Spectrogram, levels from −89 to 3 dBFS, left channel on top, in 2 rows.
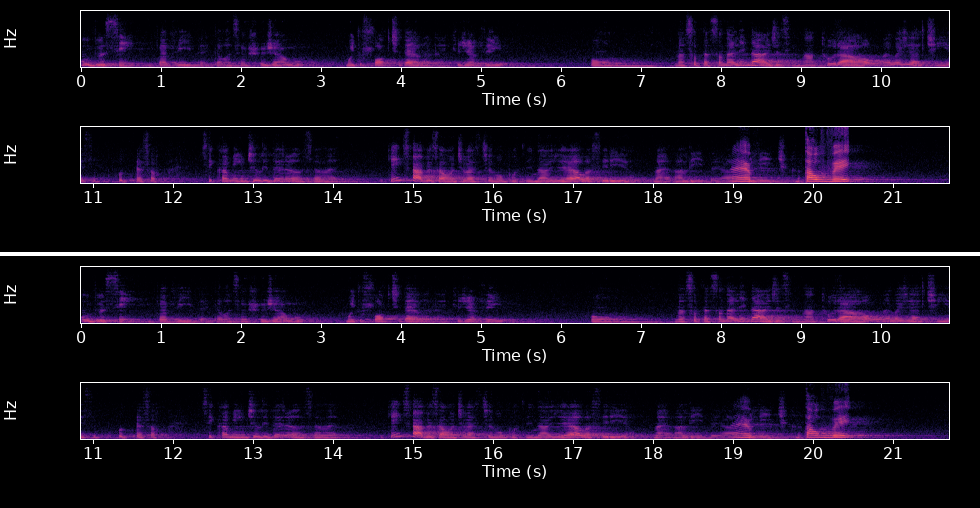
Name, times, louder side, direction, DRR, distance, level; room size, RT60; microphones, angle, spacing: voice 1, 0.0-2.8 3.3-5.3 6.4-11.8 12.4-14.1 14.7-19.5 19.8-19.9, equal, 15° left, 6 dB, 1.4 m, -40 dB
voice 2, 19.9-20.5, left 4 dB, 50° left, 15 dB, 0.6 m, -29 dB
27.5 x 20.5 x 8.3 m, 3.0 s
head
